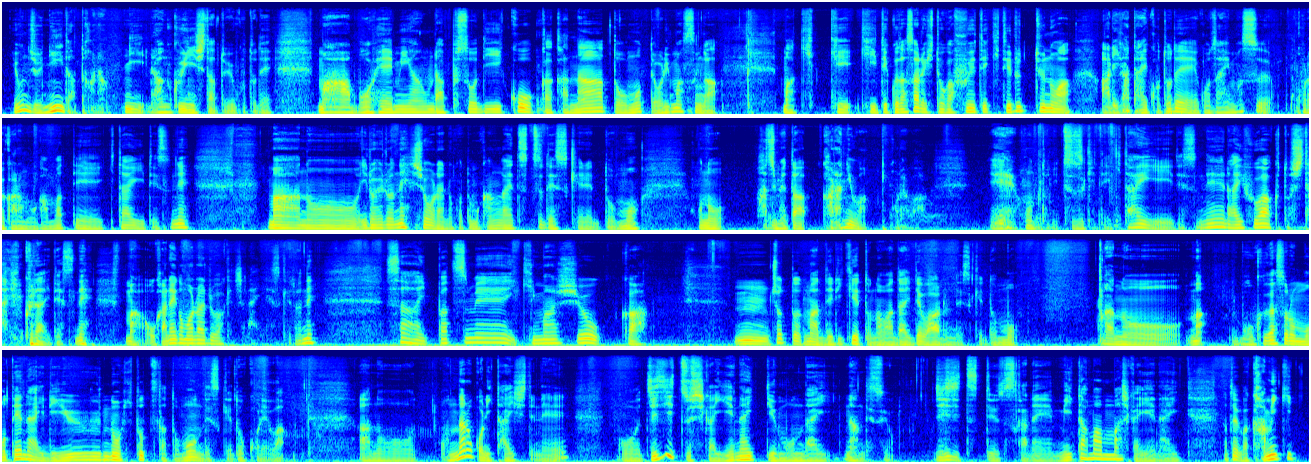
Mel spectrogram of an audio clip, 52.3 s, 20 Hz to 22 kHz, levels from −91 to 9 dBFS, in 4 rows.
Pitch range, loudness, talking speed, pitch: 80-115 Hz, -31 LUFS, 360 characters per minute, 95 Hz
